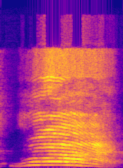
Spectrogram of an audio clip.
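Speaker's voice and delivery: very high imitated screech back; yelled reply. Dawn answers Ian from her front door, mock high yell. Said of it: "She goes".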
